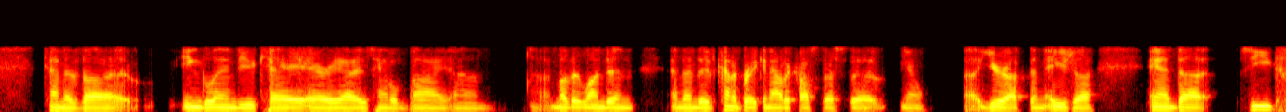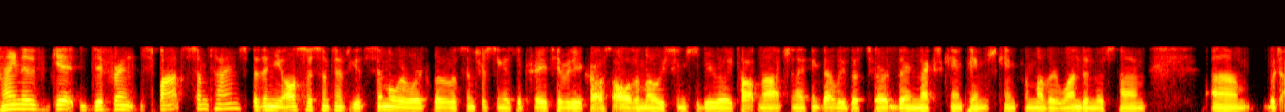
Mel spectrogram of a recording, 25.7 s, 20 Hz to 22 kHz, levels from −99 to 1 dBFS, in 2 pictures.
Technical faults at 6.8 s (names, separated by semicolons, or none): G.723.1 codec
